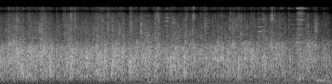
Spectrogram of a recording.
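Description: An audience at a speech by Arizona Governor Doug Ducey breaks into sustained applause, a dense, even patter of many clapping hands that holds steady for several seconds without speech over it.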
